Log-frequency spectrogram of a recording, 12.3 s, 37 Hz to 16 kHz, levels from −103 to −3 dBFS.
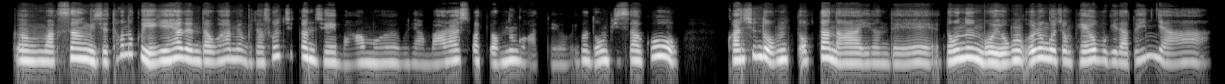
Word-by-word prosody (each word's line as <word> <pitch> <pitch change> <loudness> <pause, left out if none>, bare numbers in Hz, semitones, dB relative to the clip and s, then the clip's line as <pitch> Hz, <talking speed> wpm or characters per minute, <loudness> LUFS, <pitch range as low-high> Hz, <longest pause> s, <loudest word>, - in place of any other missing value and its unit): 어 215 -3 +2
막상 200 +4 +3
이제 195 0 -1
터놓고 310 - -1
얘기해야 205 +7 +4
된다고 200 -4 +1
하면 225 0 -3
그냥 185 0 -8
솔직한 280 - -1
제 190 -3 -4
마음을 175 +1 -8
그냥 170 -1 -19
말할 180 +6 -4
수밖에 205 -1 -8
없는 185 +5 -1
것 205 - -6
같아요. 155 -1 -23
"이건 205 +2 -6
너무 195 +3 -1
비싸고 210 +4 0 0.5
관심도 235 +4 +3
없 215 +4 +2
없다 200 +7 0
나 175 -4 0
이런데. 170 +1 -8
너는 230 +4 +5
뭐 185 -2 +5
요거 190 +4 +2
이런 240 +4 +5
거 225 - +5
좀 200 -2 -5
배워 200 +4 +1
보기라도 190 -3 -7
했냐? 190 -8 -8
195 Hz, 355 characters per minute, -22 LUFS, 180-220 Hz, 0.5 s, 너는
